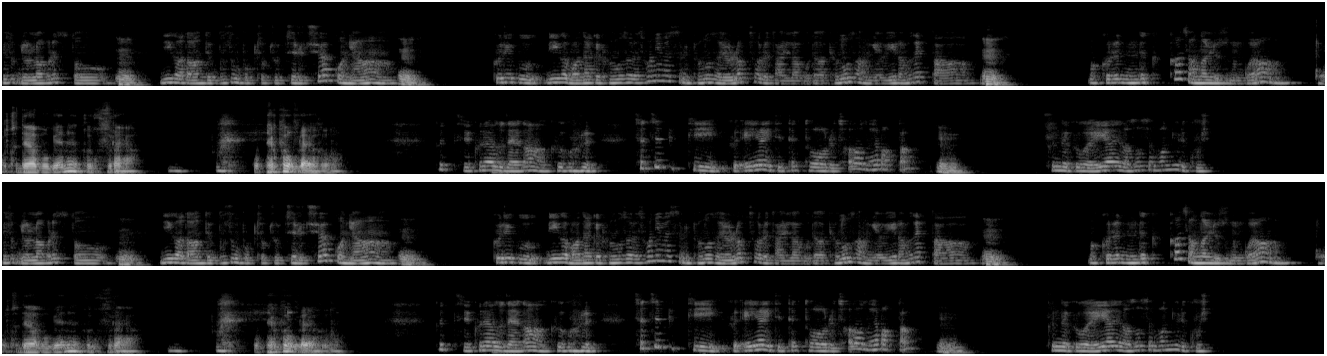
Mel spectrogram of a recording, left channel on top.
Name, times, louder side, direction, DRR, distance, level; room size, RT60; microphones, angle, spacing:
voice 1, 0.0-1.1 1.6-4.0 4.9-9.7 10.9-12.9 14.9-15.1 15.4-16.2 17.1-22.4 23.7-25.3, right 1 dB, 15° right, 0.4 m, -34 dB
voice 2, 13.2-14.6 15.9-16.6 22.6-22.8, left 3 dB, 75° left, 0.4 m, -28 dB
3.5 x 2.1 x 2.2 m
head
